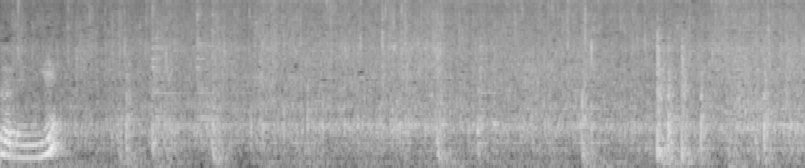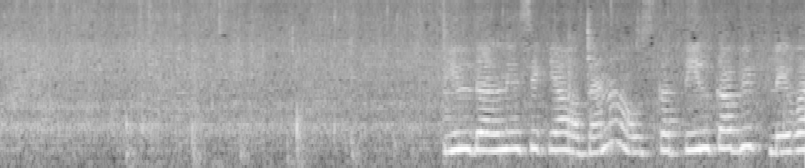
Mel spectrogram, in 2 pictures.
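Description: A wooden spoon stirs and scrapes dry grains in a pot.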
